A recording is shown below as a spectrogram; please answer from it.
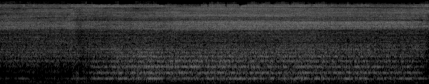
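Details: MINI Countryman R60 (2010–2016) sunroof drain blown through with compressed air: a loud, steady hiss rushing straight through. Air passes freely, and both drains are clear.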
